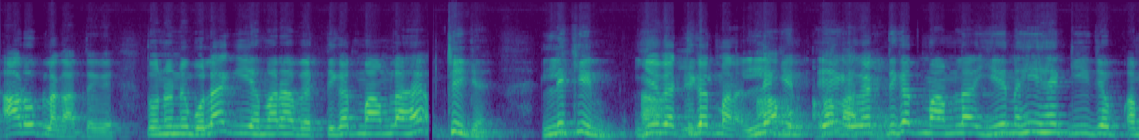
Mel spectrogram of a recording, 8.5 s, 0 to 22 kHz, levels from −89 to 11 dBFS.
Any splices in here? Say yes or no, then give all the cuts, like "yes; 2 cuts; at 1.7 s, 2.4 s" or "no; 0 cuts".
yes; 1 cut; at 3.2 s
